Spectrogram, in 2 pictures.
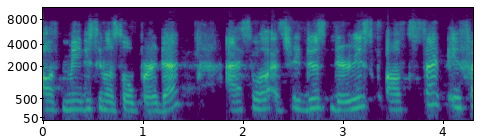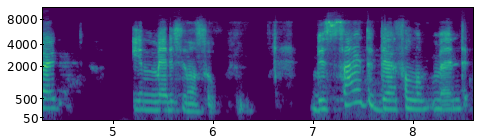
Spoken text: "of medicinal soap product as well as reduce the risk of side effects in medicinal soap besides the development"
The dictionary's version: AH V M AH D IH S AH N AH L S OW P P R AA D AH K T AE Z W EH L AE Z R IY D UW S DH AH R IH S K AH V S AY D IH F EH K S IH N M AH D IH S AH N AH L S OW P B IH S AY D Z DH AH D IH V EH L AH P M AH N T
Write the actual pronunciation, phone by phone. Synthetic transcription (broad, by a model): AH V M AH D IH S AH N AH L S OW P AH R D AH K T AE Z W EH L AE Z R IY D UW S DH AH R IH S K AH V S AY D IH F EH K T IH N M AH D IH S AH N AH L S OW P B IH S AY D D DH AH D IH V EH L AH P M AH N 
